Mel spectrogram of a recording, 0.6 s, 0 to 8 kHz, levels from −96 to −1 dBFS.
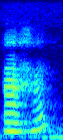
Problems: none marked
